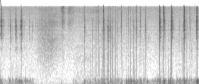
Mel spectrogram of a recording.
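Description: Long nails scratch across the top and sides of the hollow metal mesh grille on a large condenser microphone. The result is a dense, low rumbling scrape with uneven bursts of sharp, bright ticks and crackles that grow louder and busier toward the end.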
